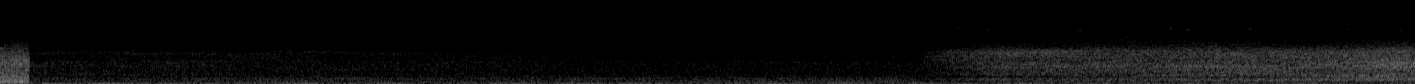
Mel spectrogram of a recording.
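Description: Quiet outdoor ambience: a faint steady hiss that grows somewhat louder about two-thirds of the way through, with a scatter of faint, high, short chirps near the end.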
